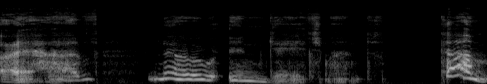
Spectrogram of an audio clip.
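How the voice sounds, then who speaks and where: A man's put-on character voice, raspy, raised and projected, extremely high in pitch, at a very slow pace. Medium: read story. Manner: boastful, impatient.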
